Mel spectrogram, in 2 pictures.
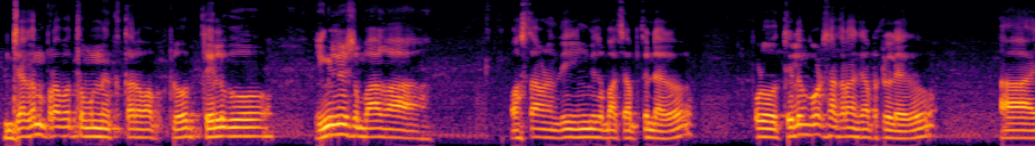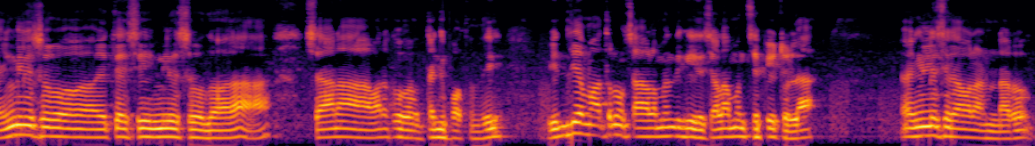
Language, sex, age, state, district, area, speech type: Telugu, male, 60+, Andhra Pradesh, Nellore, rural, spontaneous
